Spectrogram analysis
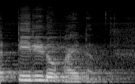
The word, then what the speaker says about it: Pteridophyta: और third division जो है, इसका स्पेलिंग अलग है लेकिन प्रोनाउंसिएशन देखिए, PTE, टेरिडोफाइटा। टेरिडोफाइटा PTE, लेकिन पी का प्रोनाउंसिएशन जो है वो नहीं आता, टेरिडोफाइटा।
